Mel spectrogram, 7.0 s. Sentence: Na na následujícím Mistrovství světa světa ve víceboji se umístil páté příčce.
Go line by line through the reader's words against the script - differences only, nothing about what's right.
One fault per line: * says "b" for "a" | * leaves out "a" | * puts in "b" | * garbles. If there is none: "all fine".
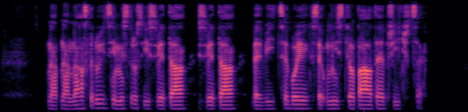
all fine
